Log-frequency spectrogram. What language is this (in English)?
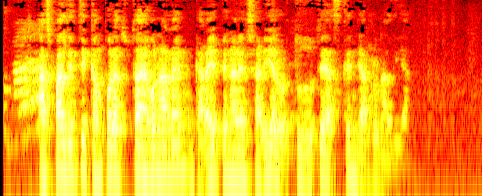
Basque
